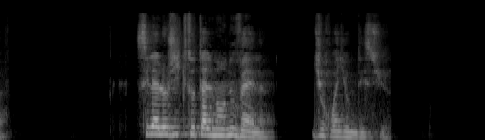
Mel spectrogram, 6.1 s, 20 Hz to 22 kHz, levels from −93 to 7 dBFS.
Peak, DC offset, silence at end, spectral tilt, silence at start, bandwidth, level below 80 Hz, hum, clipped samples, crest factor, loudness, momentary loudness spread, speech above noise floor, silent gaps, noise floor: -20 dBFS; under 0.1%; 1.2 s; -5 dB/octave; 0 s; 14.5 kHz; -82 dBFS; none; under 0.1%; 20 dB; -37 LUFS; 14 LU; over 53 dB; 0.83-0.87 s; under -90 dBFS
